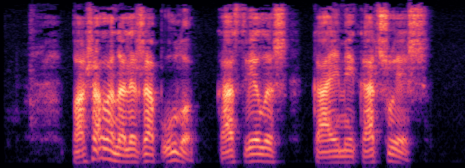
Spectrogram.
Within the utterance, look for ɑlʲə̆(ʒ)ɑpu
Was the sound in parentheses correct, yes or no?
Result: yes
